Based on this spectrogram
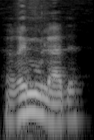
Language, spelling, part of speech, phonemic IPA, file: French, rémoulade, noun, /ʁe.mu.lad/, Fr-rémoulade.ogg
- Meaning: remoulade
